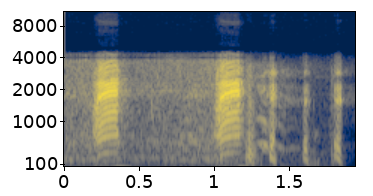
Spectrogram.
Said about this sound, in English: We haven't had any quacks today.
